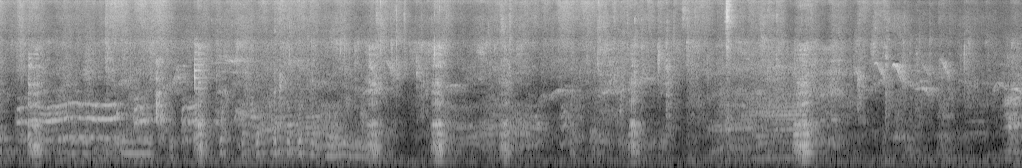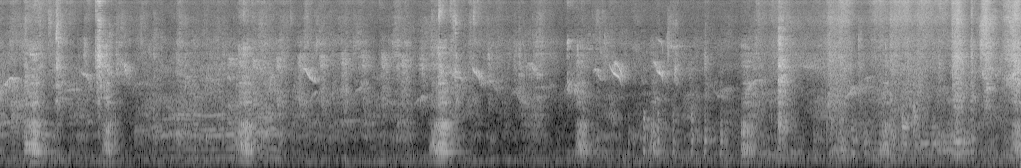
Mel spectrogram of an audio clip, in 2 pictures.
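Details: Nursing hybrid wild boar with piglets, dense chorus of rhythmic grunting and rising squeals early on, then looser grunts and snuffles repeated every second or two against low hum.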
